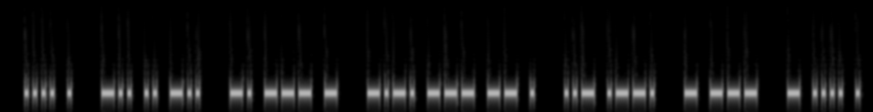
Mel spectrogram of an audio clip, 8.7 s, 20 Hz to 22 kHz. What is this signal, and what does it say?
Morse code, heard as a keyed tone, about 28 wpm, 700 Hz. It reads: HE DID NOT COME UP TO THE
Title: Sentences from Top 1000 Words - Review Part 3 - 28wpm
